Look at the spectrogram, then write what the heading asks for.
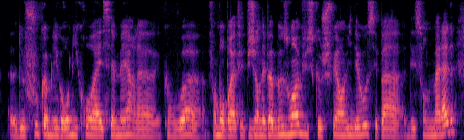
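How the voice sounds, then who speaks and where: Over noticeable background noise, a woman talks at a fairly quick pace with a very deep, low pitch, a monotone, flat intonation and hardly any pauses. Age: 30s. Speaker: beauty and lifestyle youtuber. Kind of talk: casual monthly favourites vlog. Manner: fast. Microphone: cheap camera-mounted mic with noise reduction.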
